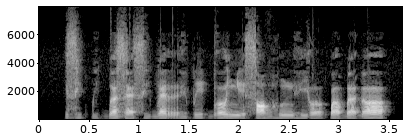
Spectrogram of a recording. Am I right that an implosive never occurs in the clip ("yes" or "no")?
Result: no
